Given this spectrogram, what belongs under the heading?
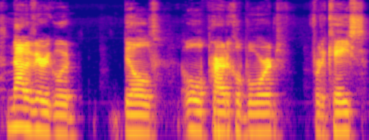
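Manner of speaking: ordinary delivery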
